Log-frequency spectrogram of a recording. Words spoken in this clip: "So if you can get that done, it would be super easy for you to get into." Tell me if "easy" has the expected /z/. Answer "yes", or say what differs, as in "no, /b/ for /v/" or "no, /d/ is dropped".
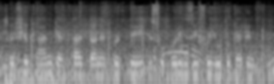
yes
